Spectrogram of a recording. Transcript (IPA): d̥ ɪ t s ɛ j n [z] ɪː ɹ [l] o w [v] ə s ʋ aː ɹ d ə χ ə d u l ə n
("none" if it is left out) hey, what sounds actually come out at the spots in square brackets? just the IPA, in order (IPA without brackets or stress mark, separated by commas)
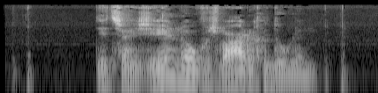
z, l, v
